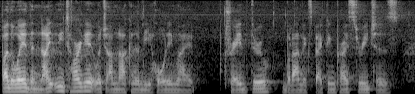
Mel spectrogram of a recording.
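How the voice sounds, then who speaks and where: Quietly, a man speaks at a moderate pace in a very deep, low voice with a dark, mellow tone. His pitch varies in an ordinary way. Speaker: day trader streaming live trades. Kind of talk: live trading commentary. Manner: quiet, calm; casual, hesitant with fillers.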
